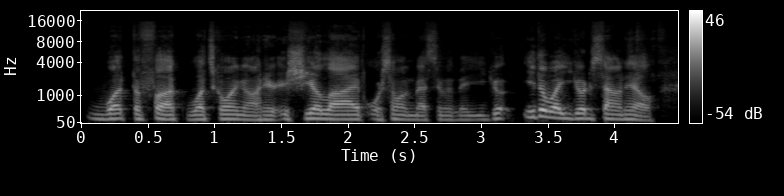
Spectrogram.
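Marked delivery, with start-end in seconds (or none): none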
